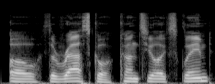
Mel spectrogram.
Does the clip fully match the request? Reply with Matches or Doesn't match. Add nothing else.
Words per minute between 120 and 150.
Matches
